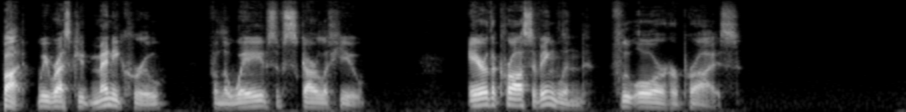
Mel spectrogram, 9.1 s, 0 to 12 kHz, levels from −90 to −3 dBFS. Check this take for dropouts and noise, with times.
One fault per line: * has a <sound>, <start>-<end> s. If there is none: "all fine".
all fine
